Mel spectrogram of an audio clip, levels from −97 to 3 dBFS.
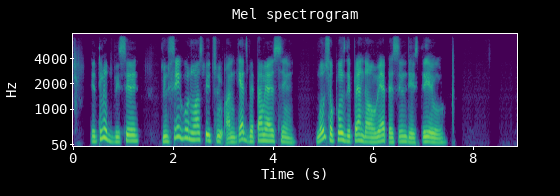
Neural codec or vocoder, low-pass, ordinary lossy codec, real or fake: codec, 16 kHz, 1 kbps, FreqCodec, larger model; 7.2 kHz; none; fake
